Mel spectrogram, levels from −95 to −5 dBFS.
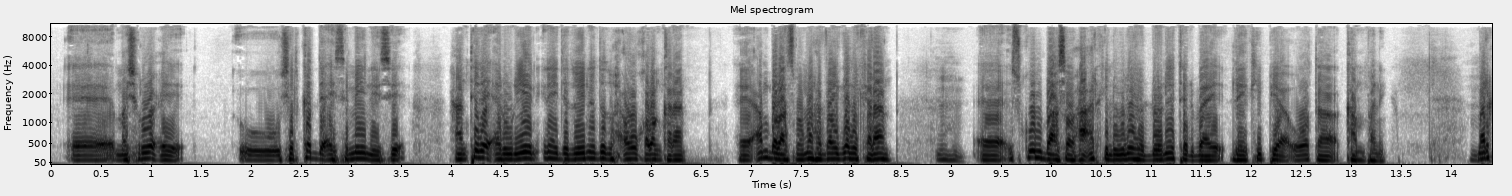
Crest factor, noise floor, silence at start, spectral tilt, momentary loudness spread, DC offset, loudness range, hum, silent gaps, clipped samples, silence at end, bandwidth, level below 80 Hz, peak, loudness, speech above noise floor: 8 dB; -34 dBFS; 0.15 s; -7 dB/octave; 9 LU; under 0.1%; 2 LU; none; none; under 0.1%; 0 s; 11 kHz; -30 dBFS; 0 dBFS; -9 LUFS; 26 dB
